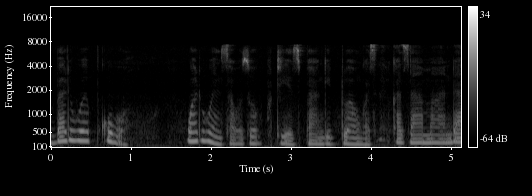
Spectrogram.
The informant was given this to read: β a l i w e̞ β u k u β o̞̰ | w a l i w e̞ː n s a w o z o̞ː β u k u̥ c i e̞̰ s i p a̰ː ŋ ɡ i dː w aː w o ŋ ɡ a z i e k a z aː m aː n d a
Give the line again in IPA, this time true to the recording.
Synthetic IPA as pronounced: β a l i w e̞ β u k u β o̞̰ | w a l i w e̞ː n s a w o z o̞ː β u k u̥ t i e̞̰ z i p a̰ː ŋ ɡ i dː w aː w o ŋ ɡ a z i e k a z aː m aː n d a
